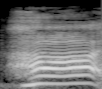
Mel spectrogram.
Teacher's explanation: ہا کے ساتھ جو الف ہے یہ بھی الف مدہ ہے، تو اس وجہ سے ہا 1 الف کی مقدار ہم اس کو کھینچ کر پڑھیں گے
